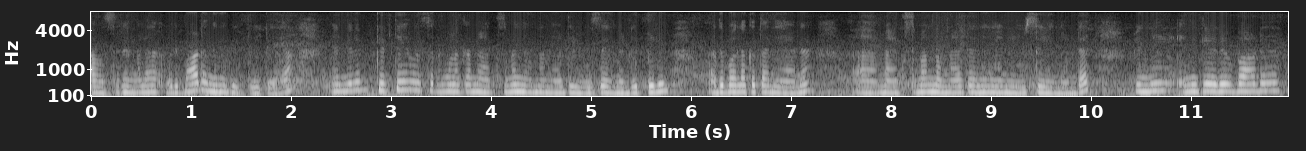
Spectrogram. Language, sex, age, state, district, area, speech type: Malayalam, female, 18-30, Kerala, Idukki, rural, spontaneous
